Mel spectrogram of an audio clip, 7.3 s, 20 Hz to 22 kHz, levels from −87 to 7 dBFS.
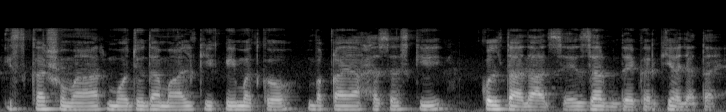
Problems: none marked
